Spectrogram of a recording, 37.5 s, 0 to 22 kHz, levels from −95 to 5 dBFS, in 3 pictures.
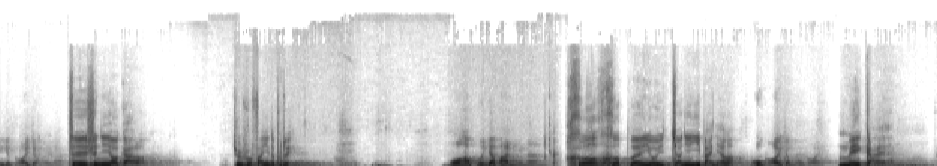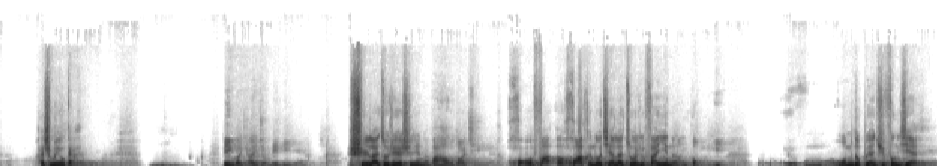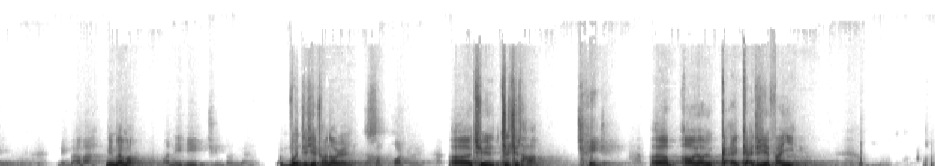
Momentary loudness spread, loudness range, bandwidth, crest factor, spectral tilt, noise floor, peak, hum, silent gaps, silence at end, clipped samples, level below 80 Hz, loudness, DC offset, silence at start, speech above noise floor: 21 LU; 6 LU; 13.5 kHz; 16 dB; -6.5 dB/octave; -67 dBFS; -2 dBFS; none; none; 1.6 s; under 0.1%; -50 dBFS; -16 LUFS; under 0.1%; 0 s; 51 dB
